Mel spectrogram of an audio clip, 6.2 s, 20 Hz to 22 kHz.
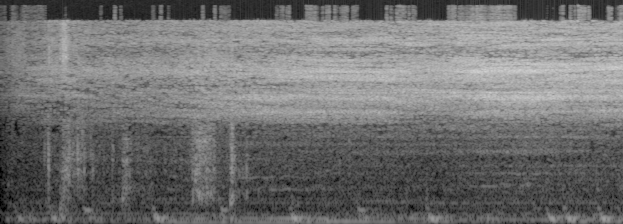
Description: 300zx tt hissing noise problem any ideas please.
